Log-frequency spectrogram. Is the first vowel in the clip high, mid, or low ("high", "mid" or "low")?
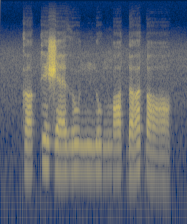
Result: mid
